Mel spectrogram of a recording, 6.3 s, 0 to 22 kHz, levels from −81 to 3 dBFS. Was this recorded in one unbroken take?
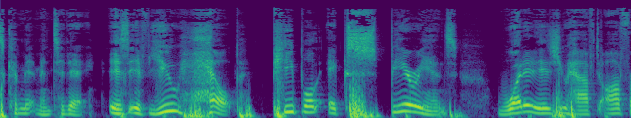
no; 1 cut; at 1.0 s

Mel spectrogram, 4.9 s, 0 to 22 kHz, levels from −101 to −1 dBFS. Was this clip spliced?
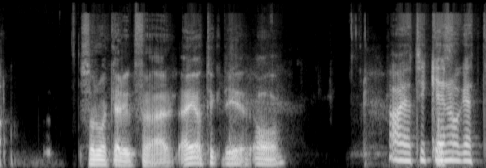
yes; 1 cut; at 2.2 s

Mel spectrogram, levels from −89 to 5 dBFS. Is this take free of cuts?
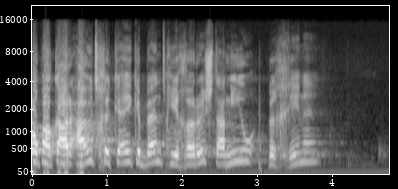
no; 3 cuts; at 1.8 s, 2.6 s, 3.1 s

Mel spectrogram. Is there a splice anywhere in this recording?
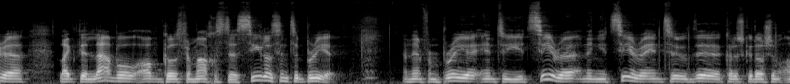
yes; 1 cut; at 1.6 s

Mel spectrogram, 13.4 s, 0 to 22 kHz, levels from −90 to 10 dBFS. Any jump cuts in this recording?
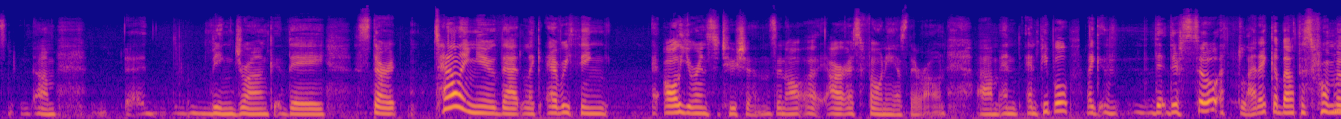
yes; 1 cut; at 10.8 s

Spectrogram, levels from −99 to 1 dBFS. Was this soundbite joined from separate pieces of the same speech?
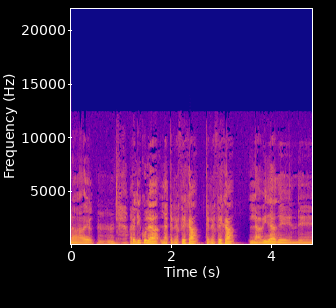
yes; 3 cuts; at 1.2 s, 1.8 s, 2.7 s

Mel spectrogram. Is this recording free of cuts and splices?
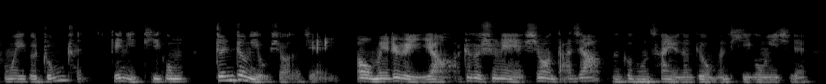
no; 1 cut; at 3.5 s

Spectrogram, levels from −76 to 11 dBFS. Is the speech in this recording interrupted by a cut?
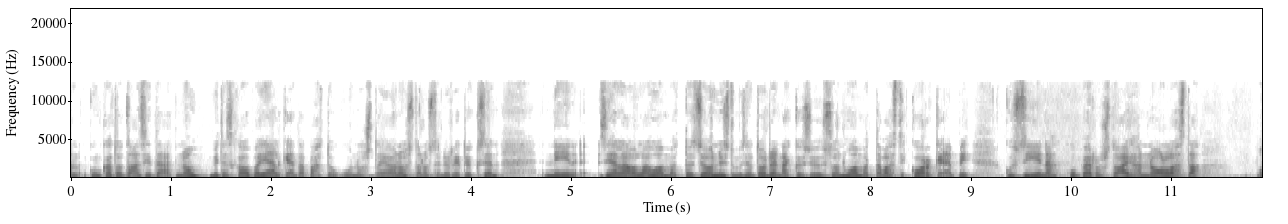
no; 0 cuts

